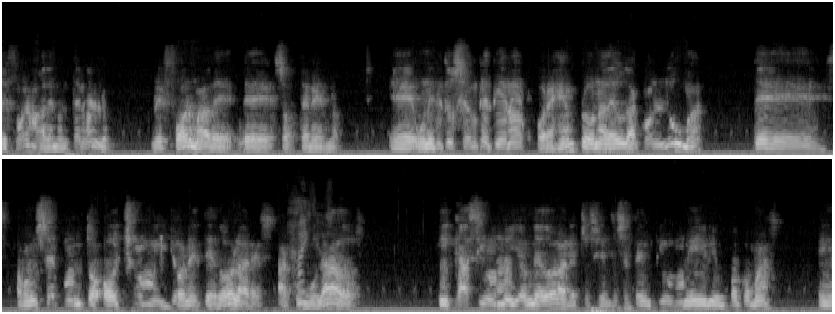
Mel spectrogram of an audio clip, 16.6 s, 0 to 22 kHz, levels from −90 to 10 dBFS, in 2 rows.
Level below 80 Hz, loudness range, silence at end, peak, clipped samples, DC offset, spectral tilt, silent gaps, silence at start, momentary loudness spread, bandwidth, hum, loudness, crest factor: -40 dBFS; 3 LU; 0 s; -6 dBFS; under 0.1%; under 0.1%; -8.5 dB/octave; none; 0 s; 13 LU; 7 kHz; none; -22 LUFS; 16 dB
